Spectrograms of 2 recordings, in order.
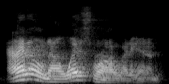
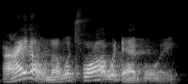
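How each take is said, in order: First: It is said in his normal voice. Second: It is said in an imitated aunt's voice.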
